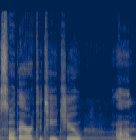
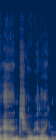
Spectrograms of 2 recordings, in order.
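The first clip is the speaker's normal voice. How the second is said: ordinary delivery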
